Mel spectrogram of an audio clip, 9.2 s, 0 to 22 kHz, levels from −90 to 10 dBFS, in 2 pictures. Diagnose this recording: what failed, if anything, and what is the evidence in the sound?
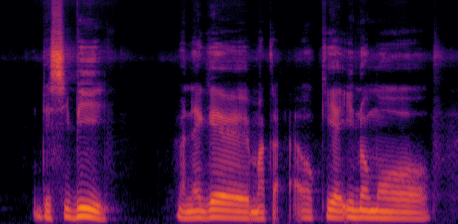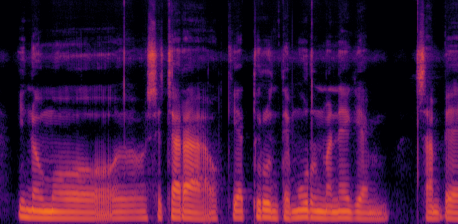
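Nothing failed in this speech recording, and the sound carries no evidence of any fault.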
